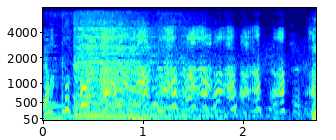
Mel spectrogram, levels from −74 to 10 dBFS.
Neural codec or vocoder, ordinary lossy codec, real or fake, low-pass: none; none; real; 7.2 kHz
